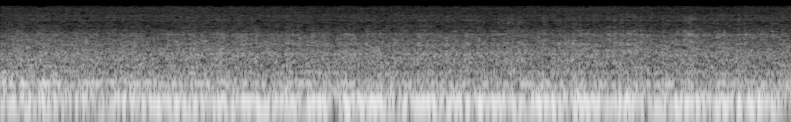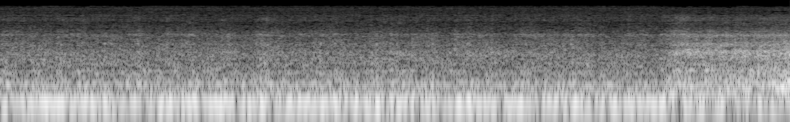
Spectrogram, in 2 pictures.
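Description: Drag-racing Chevrolet Camaro's engine idling with a steady low drone as the car creeps toward the starting line; the sound grows brighter near the end.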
